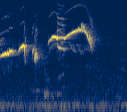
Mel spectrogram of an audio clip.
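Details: Oriental magpie-robin, sung as a lure for other birds of its kind. Bright whistled notes that bend up and down, then one long, clear whistle rising and falling, over quiet low hum.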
